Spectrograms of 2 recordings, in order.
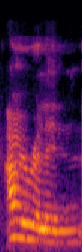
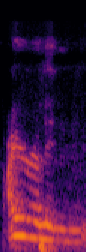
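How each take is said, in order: First: Slow, drawn-out Irish-accented "Ireland". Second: Slow, soft Irish-accented "Ireland". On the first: Greeting a viewer from Ireland, slow Irish accent. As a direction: say "Ireland" slowly the way an Irish person would. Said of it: "I have to say it with an accent". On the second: Greeting a viewer from Ireland, soft slow Irish accent. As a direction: draw out "Ireland" in a light Irish lilt. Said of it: "You can't just say Ireland regular". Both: Shown as a demonstration.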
